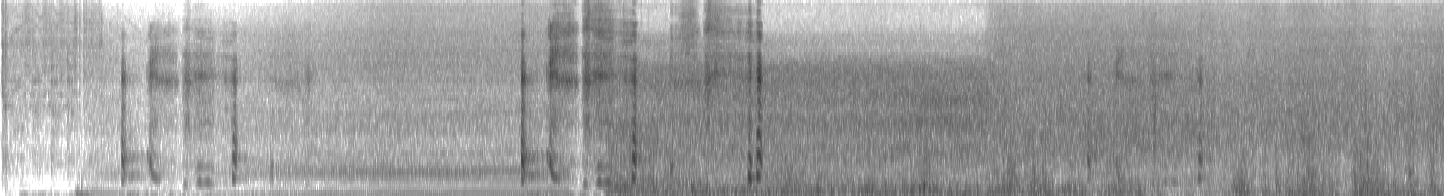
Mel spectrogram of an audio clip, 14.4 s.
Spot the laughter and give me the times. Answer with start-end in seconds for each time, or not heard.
1.2-3.1, 5.2-7.7, 10.8-12.2.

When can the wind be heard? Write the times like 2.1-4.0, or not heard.
6.0-14.4.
